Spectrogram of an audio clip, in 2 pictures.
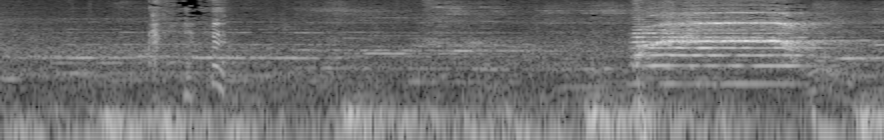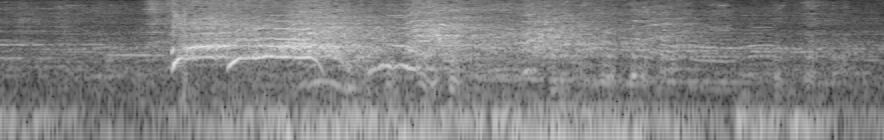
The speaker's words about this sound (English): I just wanted to scream for effect.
